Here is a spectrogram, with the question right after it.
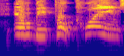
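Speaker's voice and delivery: high, loud proclamation; proclaiming. Shown as a demonstration. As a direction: announce it out for all to hear. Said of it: "See the contrast between".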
